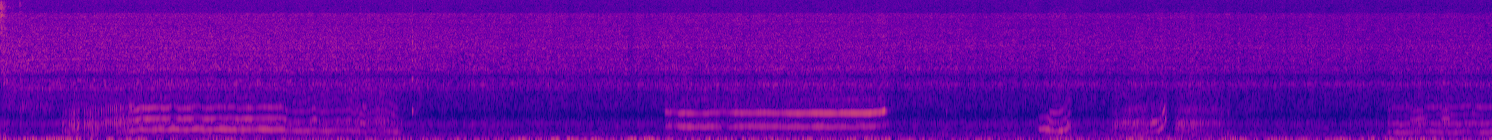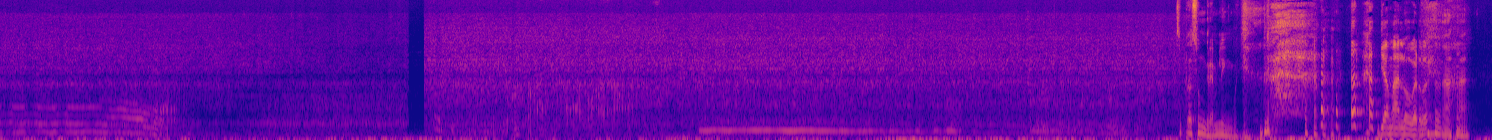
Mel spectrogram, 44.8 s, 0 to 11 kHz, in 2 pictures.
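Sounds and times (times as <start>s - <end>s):
low droning growling calls of alleged Sasquatch outside tent: 0.7s - 6.4s, 9.9s - 13.5s, 15.4s - 40.1s
speech: 40.2s - 44.5s
laughter: 41.0s - 43.1s, 43.7s - 44.4s.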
